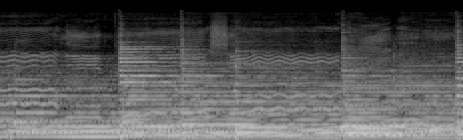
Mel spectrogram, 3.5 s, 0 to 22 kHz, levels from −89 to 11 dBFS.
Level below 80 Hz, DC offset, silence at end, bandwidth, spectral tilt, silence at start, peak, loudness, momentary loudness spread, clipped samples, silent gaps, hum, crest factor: -32 dBFS; under 0.1%; 0 s; 11 kHz; -7.5 dB/octave; 0 s; -2 dBFS; -17 LUFS; 5 LU; under 0.1%; none; none; 14 dB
